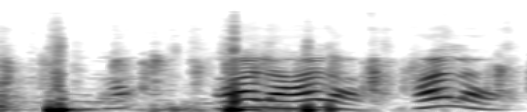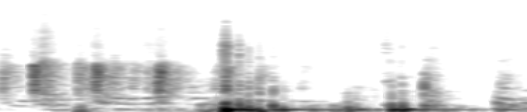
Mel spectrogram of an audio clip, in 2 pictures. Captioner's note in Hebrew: מחיאות כפיים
